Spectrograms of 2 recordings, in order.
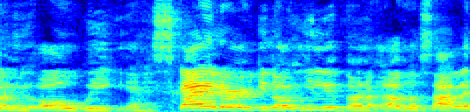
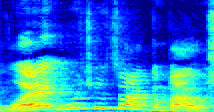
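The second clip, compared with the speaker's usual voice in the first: taken aback; 7 semitones higher than usual. Retold or imitated. Retold reaction to girl's insinuation.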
